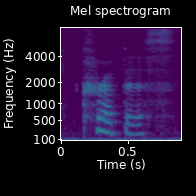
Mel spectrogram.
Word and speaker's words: Crepus: none other than Master crepus when he mixed the drink from Master Kaya himself krupus that is how it's pronounced she's like their mother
